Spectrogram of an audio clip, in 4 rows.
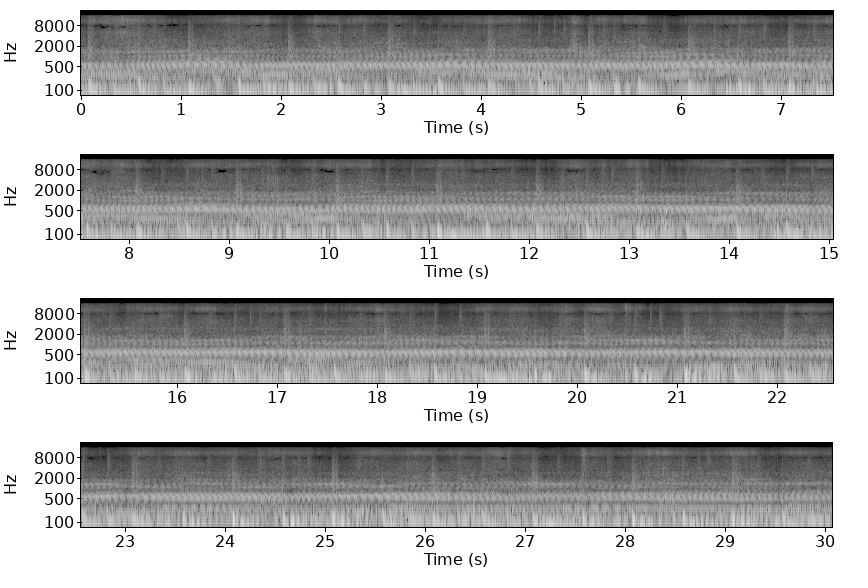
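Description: Backpack brush cutter engine running at high revs, its pitch wavering slightly as the long 45 cm blade cuts through young grass.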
